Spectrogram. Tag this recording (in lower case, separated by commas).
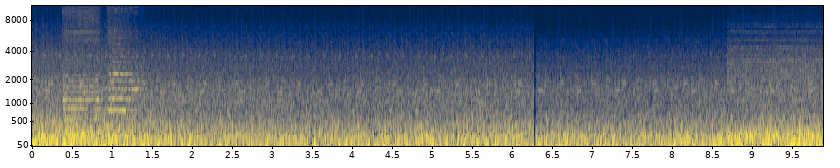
vehicle, train, train wagon, rail transport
